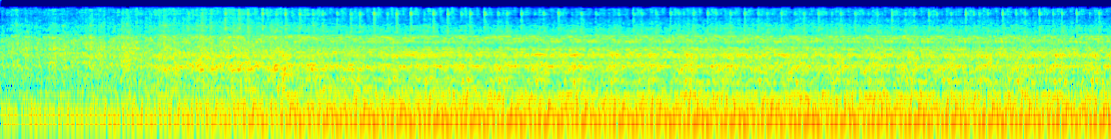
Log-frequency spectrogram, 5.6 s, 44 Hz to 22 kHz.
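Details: Ford 7.3 diesel with 238/100 injectors idling on stock tune with heavy, uneven lope pulsing roughly three times a second; rough idle.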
